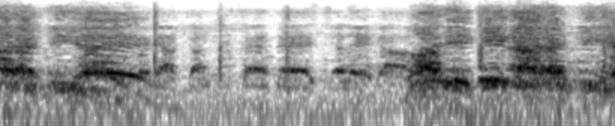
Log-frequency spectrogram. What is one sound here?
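Men clap their hands.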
